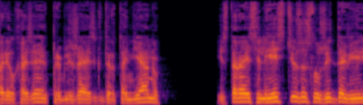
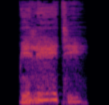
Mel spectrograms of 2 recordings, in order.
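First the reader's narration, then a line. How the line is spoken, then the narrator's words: Whisper. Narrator (Russian): прошептал Д'Артаньян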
